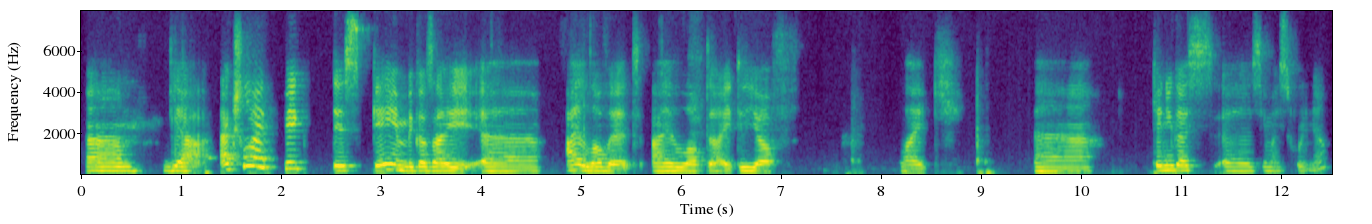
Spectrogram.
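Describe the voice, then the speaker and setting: A woman from Uzbekistan with an Uzbek accent, a native Uzbek speaker talking in English as a guest chess player in an online class, halting with many fillers and cheerful laughs. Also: medium pitch, lo-fi sound.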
